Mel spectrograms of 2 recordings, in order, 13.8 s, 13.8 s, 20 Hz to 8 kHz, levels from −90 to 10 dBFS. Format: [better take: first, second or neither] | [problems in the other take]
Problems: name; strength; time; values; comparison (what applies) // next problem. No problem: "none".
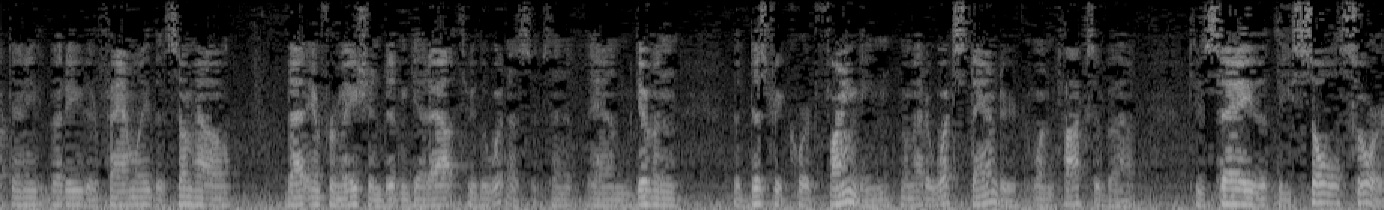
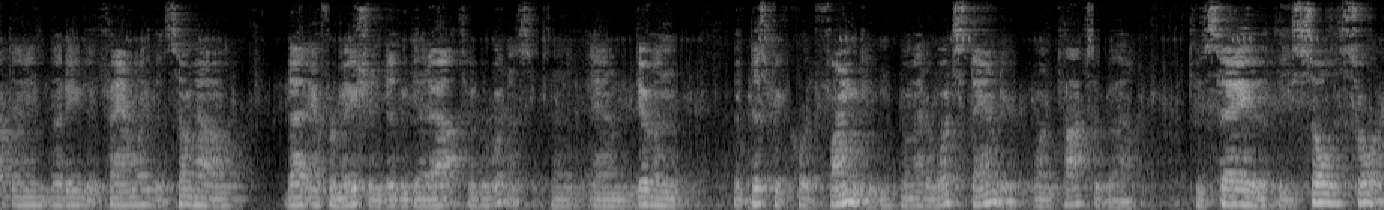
first | noise reduction (neural separator model SepFormer DNS4)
